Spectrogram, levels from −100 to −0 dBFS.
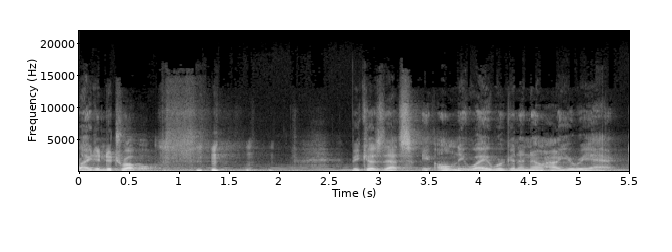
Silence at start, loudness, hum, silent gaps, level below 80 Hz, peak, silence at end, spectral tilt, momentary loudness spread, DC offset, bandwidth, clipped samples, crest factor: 0 s; -22 LUFS; none; none; -36 dBFS; -4 dBFS; 0 s; -6.5 dB/octave; 16 LU; under 0.1%; 13 kHz; under 0.1%; 18 dB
